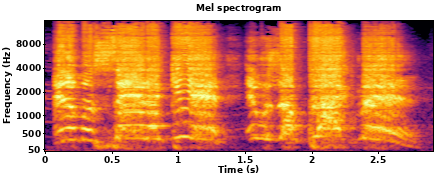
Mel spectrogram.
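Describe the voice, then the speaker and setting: A man running for office, giving a fiery shouted protest speech at a rally with a repetitive, preacher-like cadence. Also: extremely high pitch, moderate pace, some chatter behind. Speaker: political candidate at a rally.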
